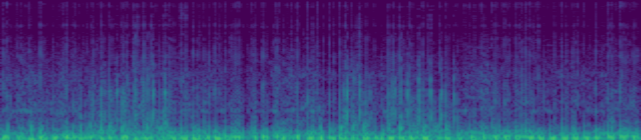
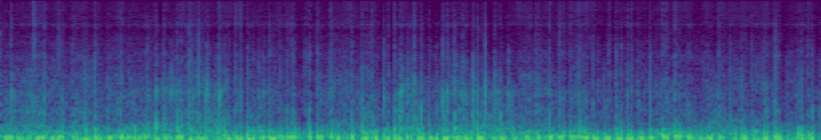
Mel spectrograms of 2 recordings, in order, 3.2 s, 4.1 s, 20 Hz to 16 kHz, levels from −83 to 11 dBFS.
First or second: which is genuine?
first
